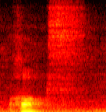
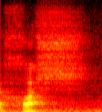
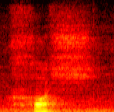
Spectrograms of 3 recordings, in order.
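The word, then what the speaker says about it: ראש: Nunca pronuncie como Rox, porque o som aqui é de X, né? Para simbolizar o Shin. Então é Rosh, né? Rosh.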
